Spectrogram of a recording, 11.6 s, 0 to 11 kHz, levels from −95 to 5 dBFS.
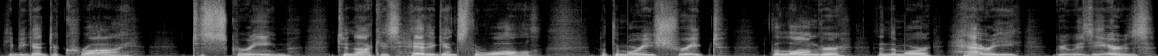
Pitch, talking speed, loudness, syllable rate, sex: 155 Hz, 140 wpm, -19 LUFS, 3.7 syllables/s, male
